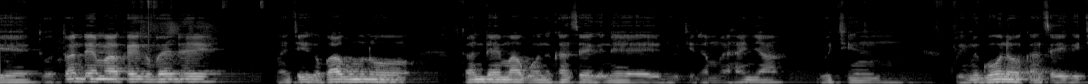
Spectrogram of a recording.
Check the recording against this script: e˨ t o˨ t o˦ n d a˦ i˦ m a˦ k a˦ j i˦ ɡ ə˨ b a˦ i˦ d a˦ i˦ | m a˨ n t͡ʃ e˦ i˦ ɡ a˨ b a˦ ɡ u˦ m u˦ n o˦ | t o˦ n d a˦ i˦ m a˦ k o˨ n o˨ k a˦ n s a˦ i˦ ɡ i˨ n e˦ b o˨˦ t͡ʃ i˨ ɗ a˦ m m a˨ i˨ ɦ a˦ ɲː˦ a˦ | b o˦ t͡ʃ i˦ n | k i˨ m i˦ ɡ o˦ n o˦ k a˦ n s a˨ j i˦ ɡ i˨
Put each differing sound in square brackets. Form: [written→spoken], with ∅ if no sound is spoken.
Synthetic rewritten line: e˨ t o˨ t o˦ n d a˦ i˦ m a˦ k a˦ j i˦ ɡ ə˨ b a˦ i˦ d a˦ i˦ | m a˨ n t͡ʃ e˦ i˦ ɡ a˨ b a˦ ɡ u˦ m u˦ n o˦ | t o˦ n d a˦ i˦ m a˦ [k→ɡ] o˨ n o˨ k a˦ n s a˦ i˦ ɡ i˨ n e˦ [b→d] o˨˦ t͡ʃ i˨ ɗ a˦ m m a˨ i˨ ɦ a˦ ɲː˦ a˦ | [b→d] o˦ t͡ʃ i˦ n | k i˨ m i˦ ɡ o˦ n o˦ k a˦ n s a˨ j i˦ ɡ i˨

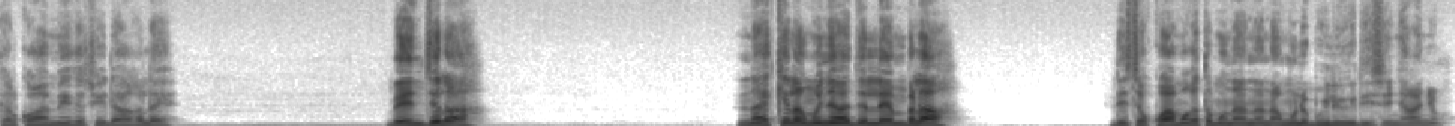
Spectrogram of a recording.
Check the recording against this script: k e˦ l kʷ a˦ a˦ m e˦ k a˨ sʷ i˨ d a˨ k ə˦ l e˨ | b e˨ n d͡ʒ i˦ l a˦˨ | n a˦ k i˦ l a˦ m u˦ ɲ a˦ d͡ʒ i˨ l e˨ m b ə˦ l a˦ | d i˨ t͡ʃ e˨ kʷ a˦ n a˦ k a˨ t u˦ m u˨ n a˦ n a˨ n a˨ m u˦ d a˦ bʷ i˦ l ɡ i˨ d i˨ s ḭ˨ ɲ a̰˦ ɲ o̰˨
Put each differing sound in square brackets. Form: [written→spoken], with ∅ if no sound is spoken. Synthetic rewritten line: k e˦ l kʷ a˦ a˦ m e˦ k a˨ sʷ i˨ d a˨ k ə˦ l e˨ | b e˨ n d͡ʒ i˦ l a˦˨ | n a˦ k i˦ l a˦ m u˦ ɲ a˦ d͡ʒ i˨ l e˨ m b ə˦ l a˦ | d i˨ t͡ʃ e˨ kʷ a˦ [n→m] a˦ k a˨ t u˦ m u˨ n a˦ n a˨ n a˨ m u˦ [d→n] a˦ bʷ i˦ l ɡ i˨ d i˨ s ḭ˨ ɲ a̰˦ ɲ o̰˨

